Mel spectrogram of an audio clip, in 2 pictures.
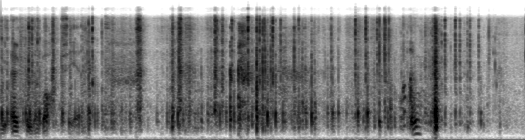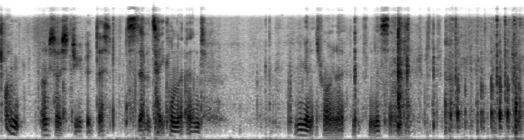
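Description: A plastic toy bus rattles and knocks as it is handled.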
